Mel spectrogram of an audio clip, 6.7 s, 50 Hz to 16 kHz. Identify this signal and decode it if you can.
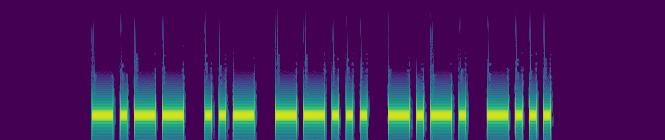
Morse code, heard as a keyed tone, about 17 wpm, 700 Hz. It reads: YU7CB
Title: DXCC-100 Call Signs - 5 Characters - 17wpm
